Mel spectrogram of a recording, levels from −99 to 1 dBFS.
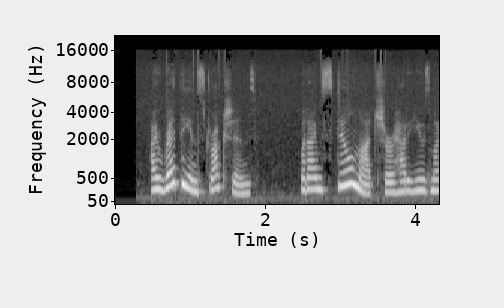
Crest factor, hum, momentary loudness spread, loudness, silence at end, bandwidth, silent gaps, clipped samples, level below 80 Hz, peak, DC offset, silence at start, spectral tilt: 16 dB; none; 12 LU; -20 LUFS; 0 s; 16.5 kHz; none; under 0.1%; -62 dBFS; -4 dBFS; under 0.1%; 0.45 s; -5 dB/octave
